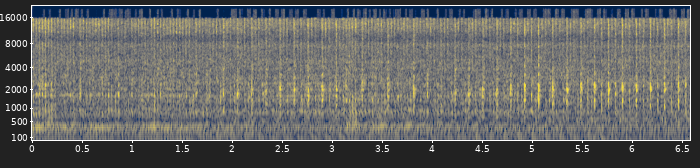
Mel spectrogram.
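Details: Citroën C4 1.6i idle: lumpy and uneven, a stumble breaking the rhythm every few beats; a failed ignition coil leaves it running on only three cylinders, code P1339; fix is replacing the coil.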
